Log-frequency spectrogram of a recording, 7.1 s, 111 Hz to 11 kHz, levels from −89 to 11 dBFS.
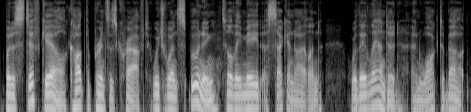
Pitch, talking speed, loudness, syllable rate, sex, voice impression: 110 Hz, 195 wpm, -18 LUFS, 5.0 syllables/s, male, very masculine, very adult-like, middle-aged, very thick, tensed, powerful, slightly bright, slightly hard, slightly muffled, fluent, slightly raspy, very cool, intellectual, slightly refreshing, very sincere, very calm, very mature, very friendly, very reassuring, unique, elegant, very wild, sweet, lively, very kind, slightly modest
